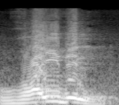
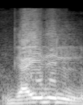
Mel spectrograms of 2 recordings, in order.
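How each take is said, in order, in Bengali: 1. প্রথম ধ্বনিটা গলার ভেতর থেকে আসে। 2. প্রথম ধ্বনিটা একটা সাধারণ, স্বাভাবিক g। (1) "গলার ভেতর থেকে আসতে হবে" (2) "গাইরিল বললে হবে না"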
